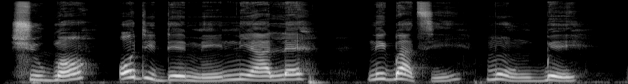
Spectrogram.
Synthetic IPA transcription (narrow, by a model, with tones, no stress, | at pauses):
ʃu˨ɡ͡bɔ̃˨˦ | o˦di˦˨de˧mĩ˨˦nĩ˦a˧lɛ˦ | nĩ˦ɡ͡ba˦˨ti˨˦ | mõː˦˨n̩˨˦ɡ͡be˦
